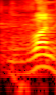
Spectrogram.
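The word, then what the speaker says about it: one: 1 है कि अगर हम उसको लिखेंगे तो ओ से शुरुआत होगी, लेकिन प्रोनाउंस करेंगे तो वी से होगा, वाह होगा और कुछ नहीं होगा।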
